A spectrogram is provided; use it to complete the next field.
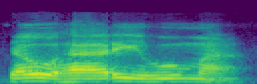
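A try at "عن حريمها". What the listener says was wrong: Bukan huma, jauh hari hima. Karena dia mudhof ilaih. Jadi kalau huma, kata huma itu ya jadi mudhof ilaih atau sebelumnya itu huruf jar, maka haknya dibaca hi, Pak. Jauh hari hima, bukan jauh hari huma, bukan huma lagi tapi hima.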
